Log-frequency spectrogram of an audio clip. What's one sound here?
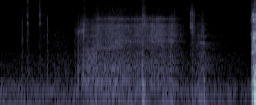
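Plastic parts click and rustle as hands fit them together.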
